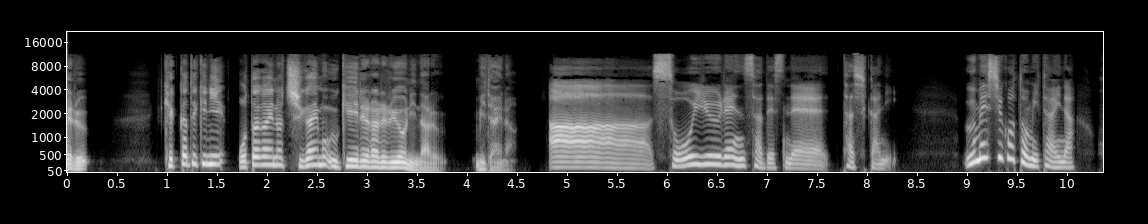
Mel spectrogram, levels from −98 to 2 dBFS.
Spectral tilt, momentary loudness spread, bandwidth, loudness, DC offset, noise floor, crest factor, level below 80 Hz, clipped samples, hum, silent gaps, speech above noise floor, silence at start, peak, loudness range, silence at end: -5 dB/octave; 15 LU; 12 kHz; -17 LUFS; under 0.1%; -68 dBFS; 18 dB; -46 dBFS; under 0.1%; none; 4.63-4.67 s; 51 dB; 0 s; 0 dBFS; 5 LU; 0.3 s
